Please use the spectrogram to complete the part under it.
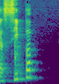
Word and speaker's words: CPAP: Se pronuncia CPAP. En la traducción correcta es CPAP.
